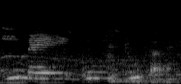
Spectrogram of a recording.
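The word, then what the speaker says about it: Ime Udoka: How's it pronounced? It's Ime Uduka.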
